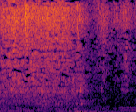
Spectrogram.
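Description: Water is poured steadily into a tajine for cod-style fish, a continuous soft splashing stream from close by with no speech.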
